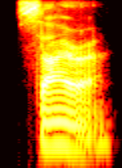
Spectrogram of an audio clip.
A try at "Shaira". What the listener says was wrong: Is it Syra or Shira? SH. So it's Shira.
